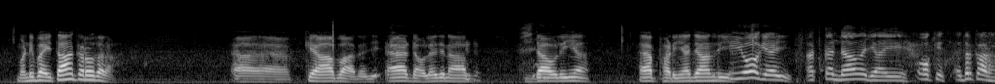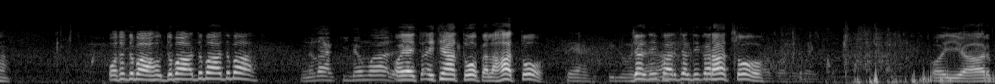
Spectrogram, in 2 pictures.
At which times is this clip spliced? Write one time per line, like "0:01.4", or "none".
0:07.3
